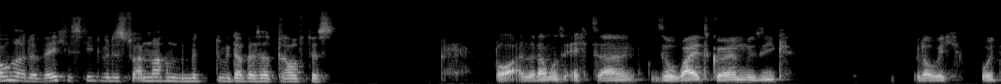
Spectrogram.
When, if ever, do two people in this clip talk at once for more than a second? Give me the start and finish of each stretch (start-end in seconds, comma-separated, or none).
none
